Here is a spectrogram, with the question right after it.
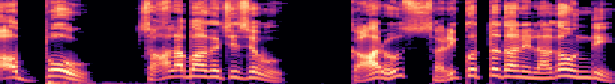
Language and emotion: Telugu, surprised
